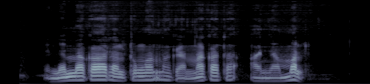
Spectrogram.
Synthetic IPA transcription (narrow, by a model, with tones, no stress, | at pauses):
ɛ˨nɛmɛ˦kaɾa˨ltu˦ŋa˦na˨ke˨na˦kataa˨ɲa˨ma˦l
